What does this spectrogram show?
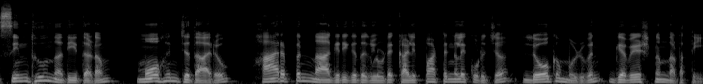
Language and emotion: Malayalam, neutral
